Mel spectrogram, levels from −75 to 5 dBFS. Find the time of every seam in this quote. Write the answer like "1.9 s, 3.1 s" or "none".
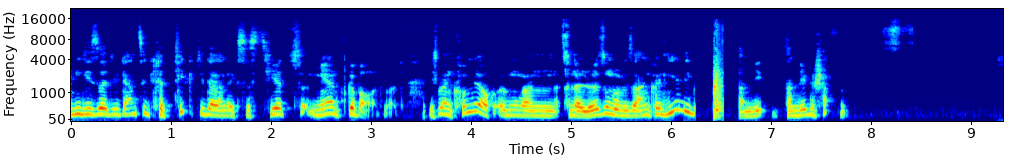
2.4 s, 2.7 s, 3.7 s, 4.9 s, 6.2 s, 6.6 s, 7.2 s

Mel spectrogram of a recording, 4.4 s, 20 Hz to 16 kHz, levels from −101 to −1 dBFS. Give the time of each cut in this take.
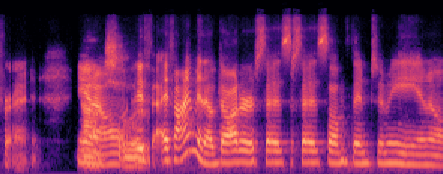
1.5 s, 2.2 s, 2.9 s

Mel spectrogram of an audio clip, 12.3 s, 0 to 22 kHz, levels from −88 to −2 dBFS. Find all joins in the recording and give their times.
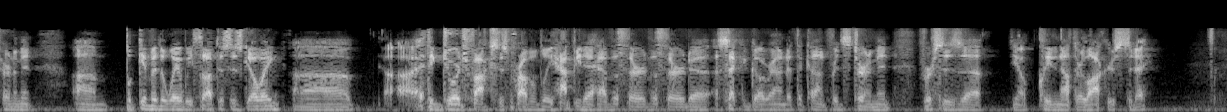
1.2 s, 2.8 s, 6.5 s, 10.3 s

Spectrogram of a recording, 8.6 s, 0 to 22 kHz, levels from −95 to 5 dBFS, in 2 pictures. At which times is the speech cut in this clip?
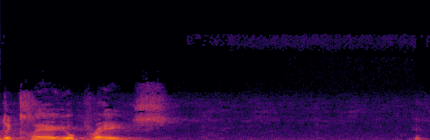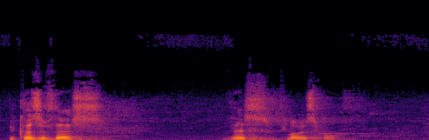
4.3 s

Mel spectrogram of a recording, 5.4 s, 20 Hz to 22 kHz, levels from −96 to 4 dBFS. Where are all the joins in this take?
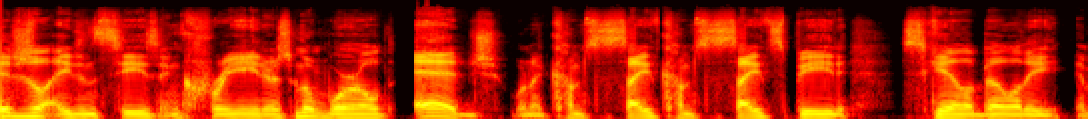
1.5 s, 2.0 s, 3.3 s

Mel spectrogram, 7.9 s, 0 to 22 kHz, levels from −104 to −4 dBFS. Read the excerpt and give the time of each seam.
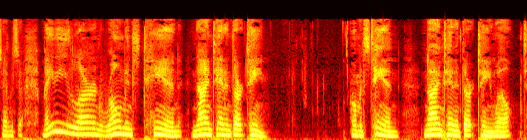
2.8 s, 6.1 s

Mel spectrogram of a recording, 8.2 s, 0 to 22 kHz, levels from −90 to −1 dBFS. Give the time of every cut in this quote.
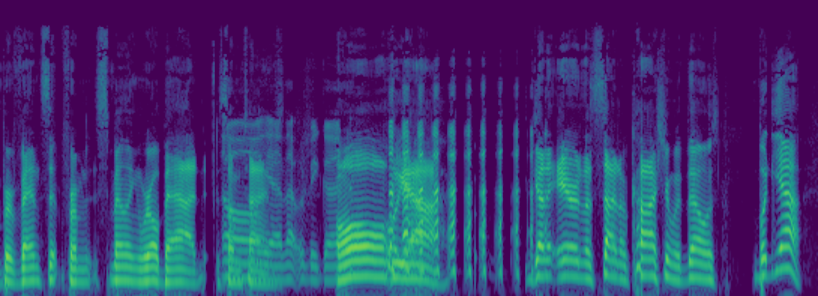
none

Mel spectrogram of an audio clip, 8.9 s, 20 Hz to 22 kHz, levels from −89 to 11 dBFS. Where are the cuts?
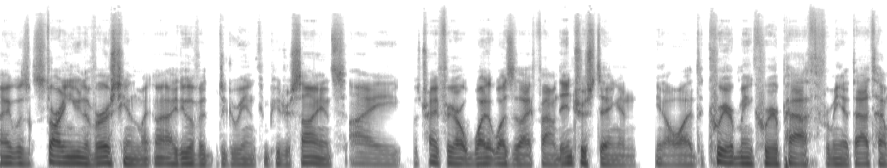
6.4 s

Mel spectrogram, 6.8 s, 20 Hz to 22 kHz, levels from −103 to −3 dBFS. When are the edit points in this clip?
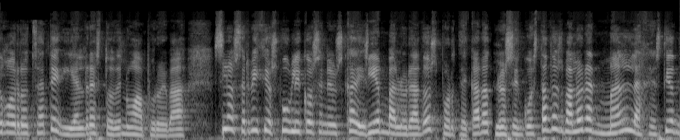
1.2 s, 2.2 s, 3.7 s, 4.6 s, 4.9 s

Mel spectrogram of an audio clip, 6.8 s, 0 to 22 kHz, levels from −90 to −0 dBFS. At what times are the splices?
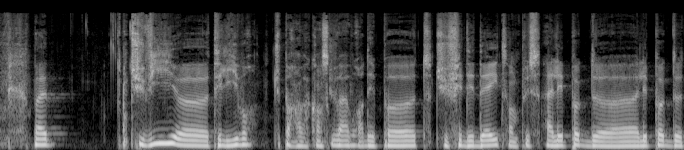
3.3 s, 4.3 s, 5.4 s

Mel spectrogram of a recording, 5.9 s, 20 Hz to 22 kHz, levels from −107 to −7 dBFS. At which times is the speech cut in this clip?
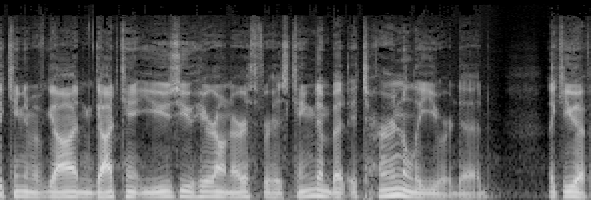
none

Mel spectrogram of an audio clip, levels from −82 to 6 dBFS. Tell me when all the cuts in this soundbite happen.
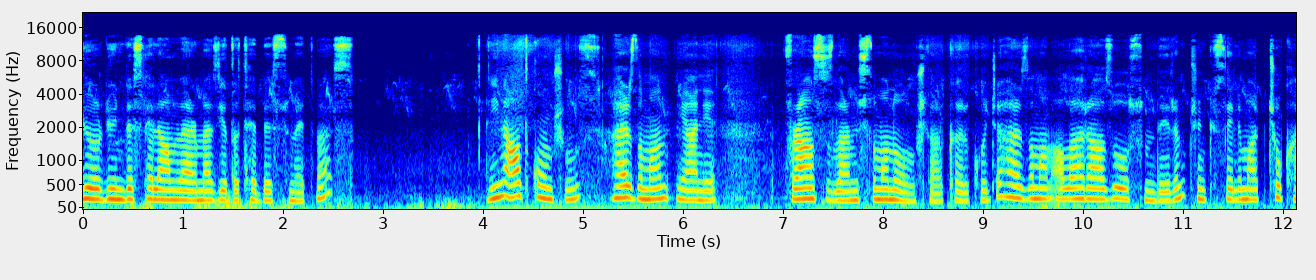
none

